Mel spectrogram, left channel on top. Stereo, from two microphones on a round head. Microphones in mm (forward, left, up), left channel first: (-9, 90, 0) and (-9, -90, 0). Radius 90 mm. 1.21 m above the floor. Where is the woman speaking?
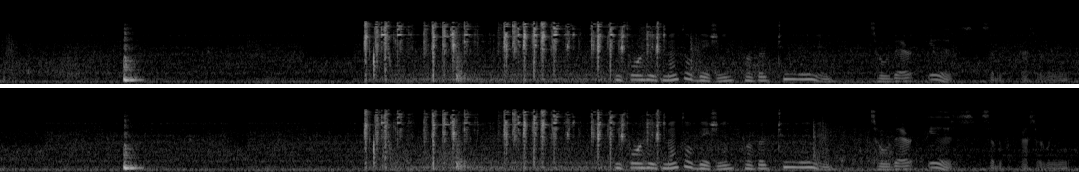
5° right (ahead or behind).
